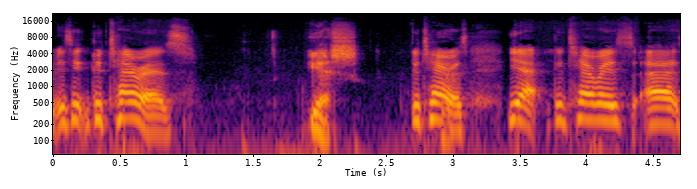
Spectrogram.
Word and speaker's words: Guterres: uh i wonder i'm gonna make sure i pronounce his name is it guterres yes guterres yeah guterres uh said that we're nowhere near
